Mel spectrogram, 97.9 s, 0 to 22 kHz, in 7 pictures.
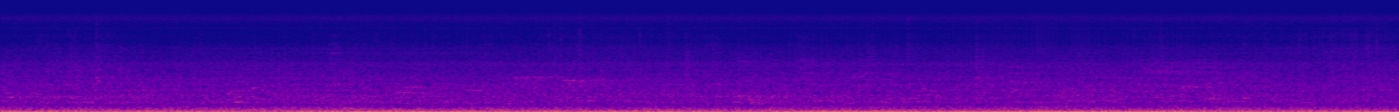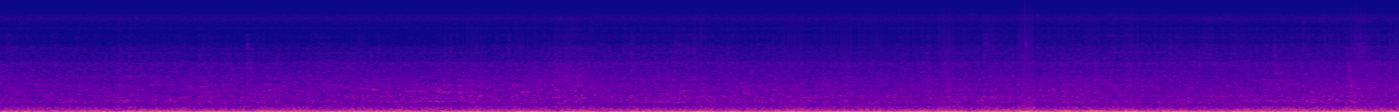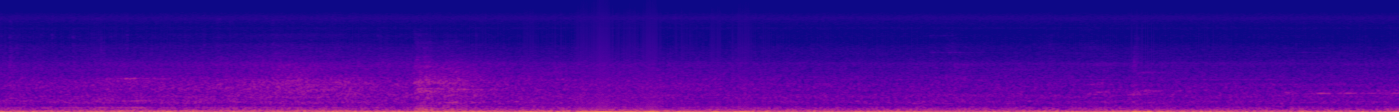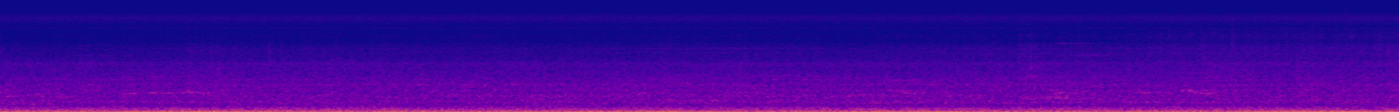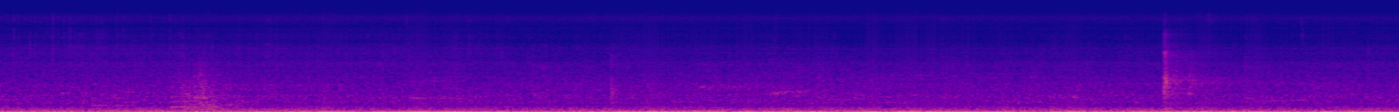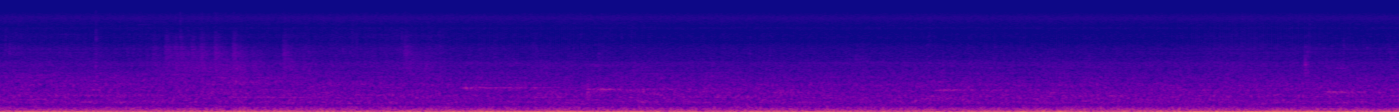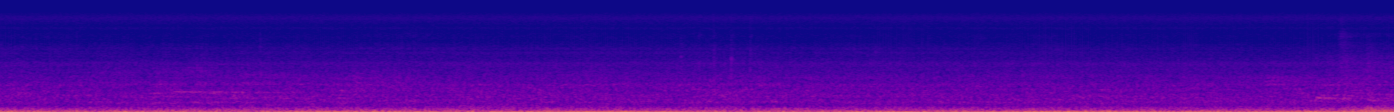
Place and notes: Ascolto il tuo cuore, città, I listen to your heart, city. Several chapters **SCROLL DOWN FOR ALL RECORDINGS** - Round Noon bells on Sunday from terrace in the time of COVID19, Soundscape
"Round Noon bells on Sunday from terrace in the time of COVID19" Soundscape
Chapter XXXIV of Ascolto il tuo cuore, città, I listen to your heart, city.
Sunday April 5th 2020. Fixed position on an internal terrace at San Salvario district Turin, twenty six days after emergency disposition due to the epidemic of COVID19.
Start at 11:52 a.m. end at 00:22 p.m. duration of recording 29’23”.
